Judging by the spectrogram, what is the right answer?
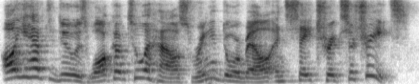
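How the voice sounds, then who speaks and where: A man's voice: sits high, big pitch swings, normal speed, a bit bright. A man voicing a bossy, scornful young cartoon girl in a scolding, blunt manner at a live table read.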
